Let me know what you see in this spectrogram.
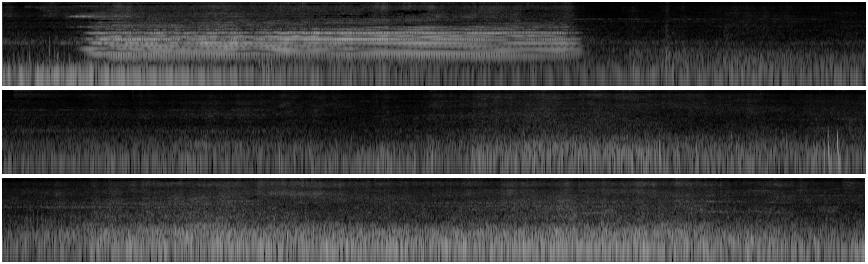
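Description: Diesel freight locomotive's air horn sounding one long chord of several tones for about five seconds, stopping abruptly. Then the train rolls through the crossing as a low, steady rumble of wheels and cars that grows louder about two-thirds of the way through.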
